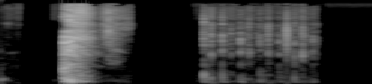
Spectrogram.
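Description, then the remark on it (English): A single broad slap is followed by a quick run of about eight soft, dull taps as fingers drum on a lap, steady and fairly quiet, with no voices. “I'm literally just drumming on my lap.”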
